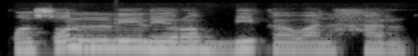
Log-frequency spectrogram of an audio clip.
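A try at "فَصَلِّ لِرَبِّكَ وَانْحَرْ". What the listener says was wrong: Nah, fa-nya tipiskan. Fa, fasol, fasol.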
